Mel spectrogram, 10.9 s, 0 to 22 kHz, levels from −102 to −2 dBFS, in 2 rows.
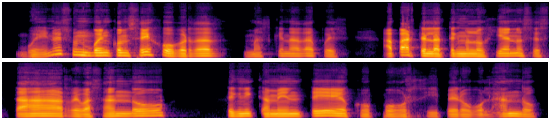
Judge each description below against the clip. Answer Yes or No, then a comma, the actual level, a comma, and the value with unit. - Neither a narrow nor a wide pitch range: Yes, average, 3.1 semitones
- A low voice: Yes, low, 120 Hz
